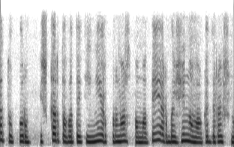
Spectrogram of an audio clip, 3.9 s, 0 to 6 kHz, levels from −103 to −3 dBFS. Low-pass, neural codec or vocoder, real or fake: 5.4 kHz; vocoder, 44.1 kHz, 128 mel bands, Pupu-Vocoder; fake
